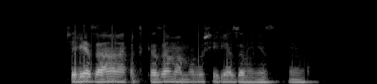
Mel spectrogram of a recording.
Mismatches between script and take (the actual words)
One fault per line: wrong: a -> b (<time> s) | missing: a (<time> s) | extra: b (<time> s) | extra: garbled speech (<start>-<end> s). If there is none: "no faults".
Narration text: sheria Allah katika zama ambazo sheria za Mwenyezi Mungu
extra: za (0.9 s)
